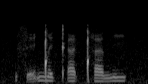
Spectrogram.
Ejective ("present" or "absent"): present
